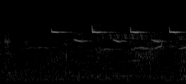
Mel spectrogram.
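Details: A tit sings in a vegetable garden at the end of May, repeating a high, thin two-note phrase about every 0.4 seconds, with other birds faintly in the background.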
